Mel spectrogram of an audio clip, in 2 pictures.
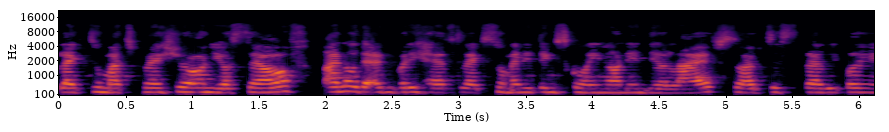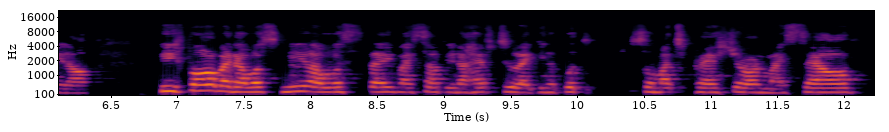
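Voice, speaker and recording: A woman's voice: medium pitch, steady tone, a little fast, a bit bright, poor audio. Chatty woman from Indonesia. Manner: chatty, many fillers like "you know" and "like". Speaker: fashion influencer, interview guest. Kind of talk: casual interview answers.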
